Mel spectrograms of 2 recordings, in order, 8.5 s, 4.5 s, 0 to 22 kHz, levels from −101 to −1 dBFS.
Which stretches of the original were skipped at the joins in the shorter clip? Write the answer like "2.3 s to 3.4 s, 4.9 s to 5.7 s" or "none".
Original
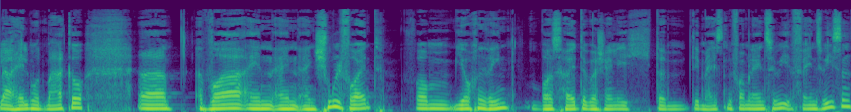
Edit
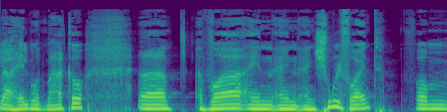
none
